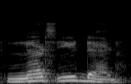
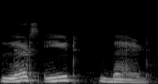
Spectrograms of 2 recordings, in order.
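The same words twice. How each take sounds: First: It is said with no pause before Dad. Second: It is said with a pause before Dad.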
